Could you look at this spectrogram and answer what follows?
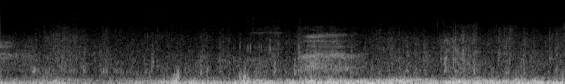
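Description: Strong wind roars across a microphone while kayaking on open water, a loud continuous buffeting rush that builds after the first second, with splashing and water movement underneath and no voices.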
